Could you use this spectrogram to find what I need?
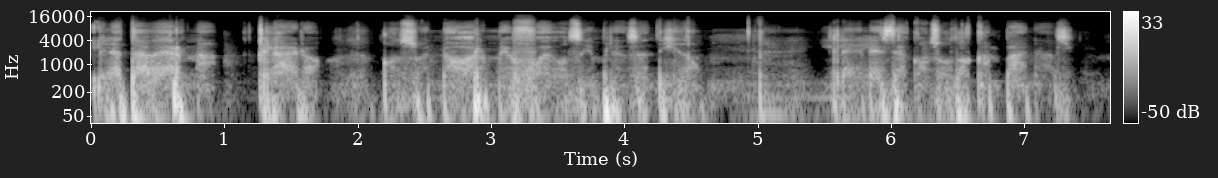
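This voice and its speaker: A woman whispers at a fairly slow pace with long, frequent pauses, her loudness swinging widely over noticeable background noise. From Argentina. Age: 20s. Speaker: ASMR creator. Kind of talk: sleep story. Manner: whispered, soft.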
